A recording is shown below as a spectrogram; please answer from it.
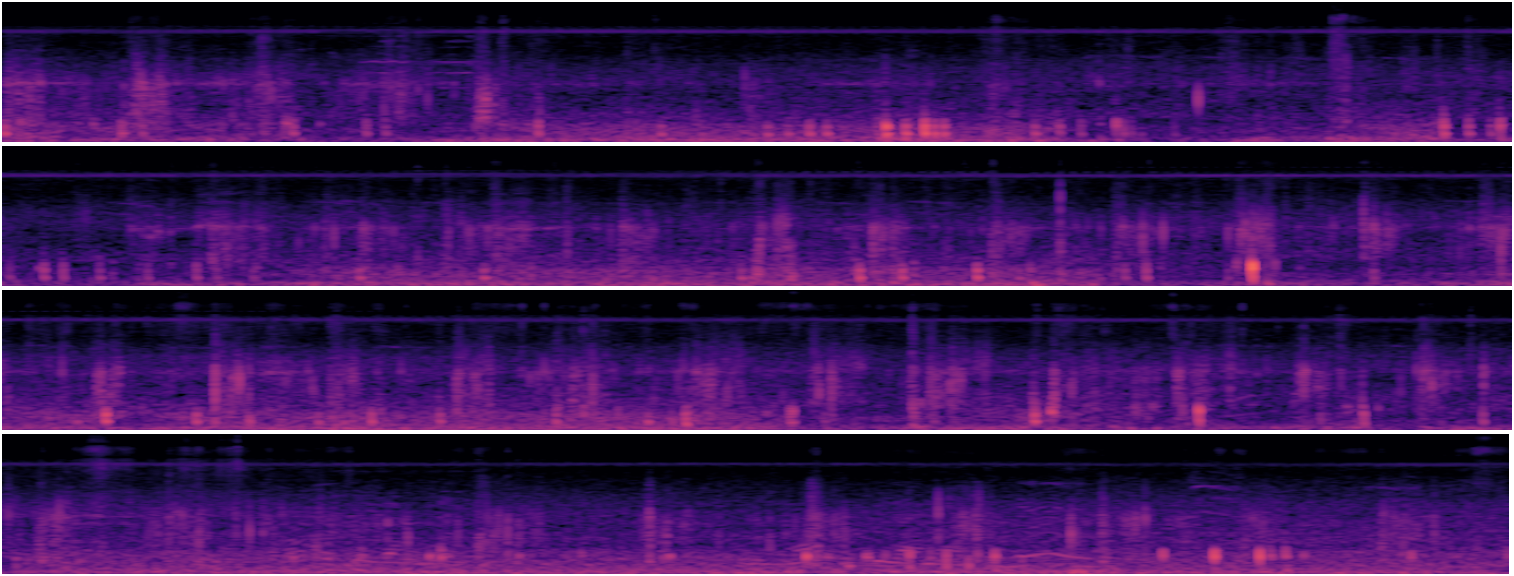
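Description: Footsteps of several people walking on an outdoor path: a steady run of irregular crunching steps, with one sharper knock about fourteen seconds in.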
